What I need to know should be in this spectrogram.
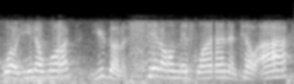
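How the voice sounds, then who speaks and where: A woman's voice: fairly high pitch, moderate pace, a little hiss or hum. An angry woman in her eighties scolding a prank caller over the phone from her home, indignant and agitated. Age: 80s. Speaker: prank call target. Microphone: telephone. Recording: tinny phone line.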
